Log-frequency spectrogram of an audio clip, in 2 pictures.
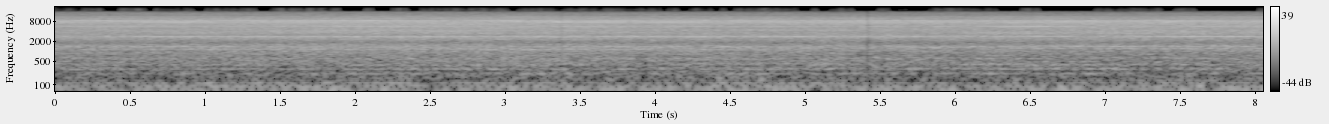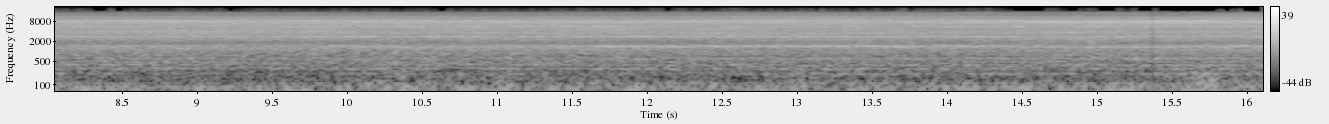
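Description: A drag racing car accelerates hard at the top end of the strip during a doorslammer race day, a steady loud roaring drone that holds for the whole stretch without letting up.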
